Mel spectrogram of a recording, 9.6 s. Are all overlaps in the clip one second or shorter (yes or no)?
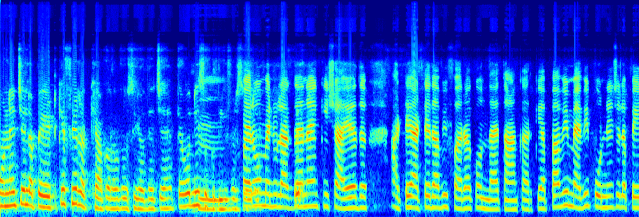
yes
